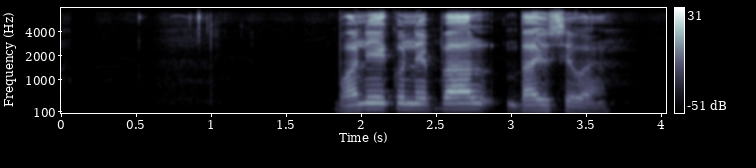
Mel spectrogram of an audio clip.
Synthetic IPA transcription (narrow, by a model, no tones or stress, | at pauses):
bʱʌniekonepalbajusewa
